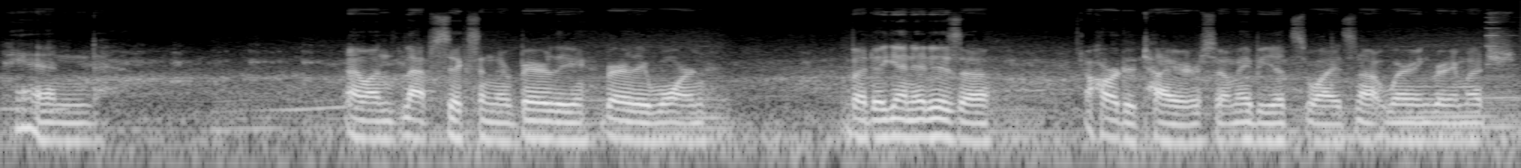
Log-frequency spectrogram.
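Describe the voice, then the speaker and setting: The voice has monotone, flat intonation with long, frequent pauses. Noticeable background noise runs underneath. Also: man, fairly low pitch for a man, moderate pace, very even loudness. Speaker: sim racing gameplay commentator. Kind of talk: live gameplay commentary. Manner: casual, halting with fillers.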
